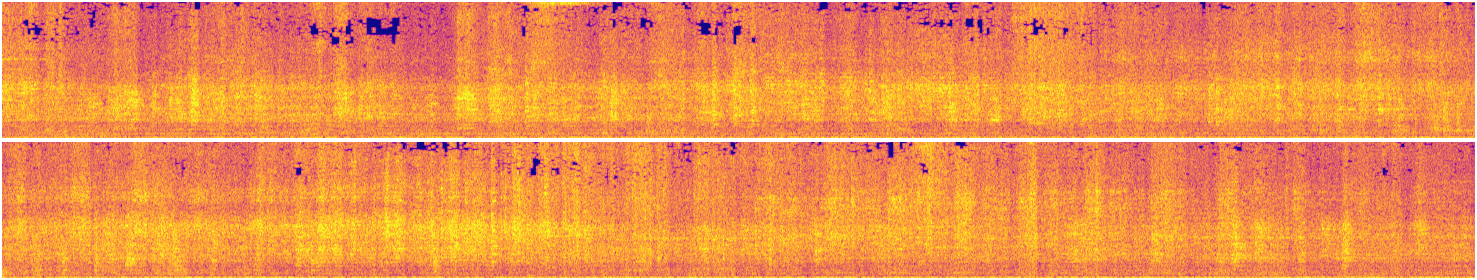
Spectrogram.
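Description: Loaded coal hopper cars of a freight train rolling past, steel wheels rumbling and clicking steadily over the rails.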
